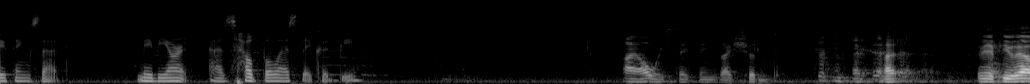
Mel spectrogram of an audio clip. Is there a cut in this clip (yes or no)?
no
